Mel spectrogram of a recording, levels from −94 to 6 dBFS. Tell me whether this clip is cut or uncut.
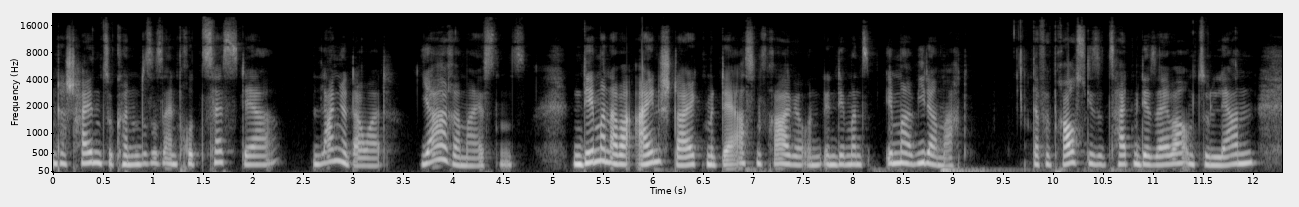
cut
